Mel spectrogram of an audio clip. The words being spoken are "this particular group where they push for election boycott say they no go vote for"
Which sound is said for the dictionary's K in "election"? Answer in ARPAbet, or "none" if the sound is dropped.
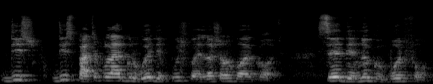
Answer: none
